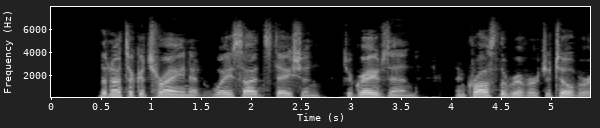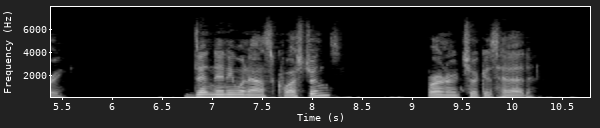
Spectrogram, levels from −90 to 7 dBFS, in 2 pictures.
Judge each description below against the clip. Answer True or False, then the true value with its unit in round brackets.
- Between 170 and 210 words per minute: False (140 wpm)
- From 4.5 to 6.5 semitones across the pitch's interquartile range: False (3.9 semitones)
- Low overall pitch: False (145 Hz)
